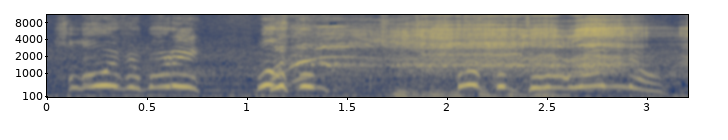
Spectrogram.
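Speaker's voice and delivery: very high, loud squeaky cartoon mouse; Mickey Mouse voice. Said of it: "Mickey Mouse impressions".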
